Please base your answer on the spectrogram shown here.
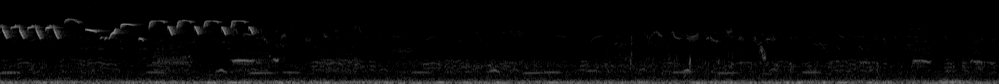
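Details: Wren singing from a tree at Wicken Fen, roughly 15 m off, recorded by phone with a shotgun mic: a burst of fast, high looping trills opens, then fades into quieter distant birdsong and low repeated hoots.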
